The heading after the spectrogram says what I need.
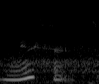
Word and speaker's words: nuisance: Number 19, a little different word here, nuisance is how you say it.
